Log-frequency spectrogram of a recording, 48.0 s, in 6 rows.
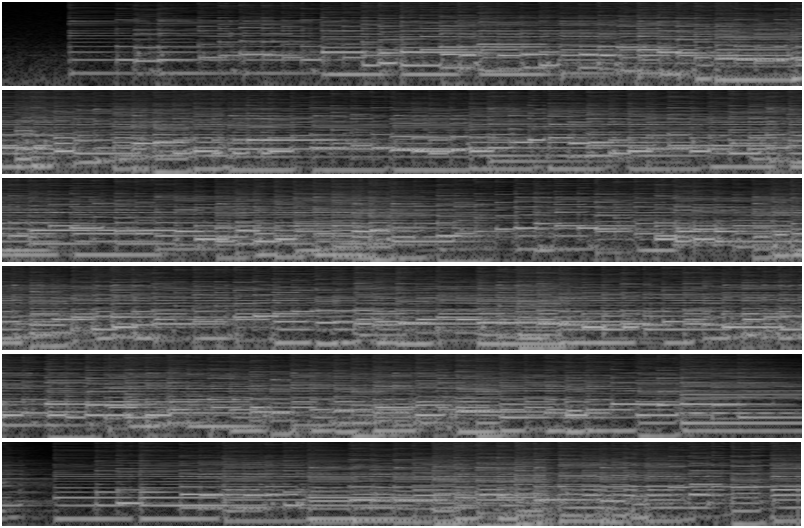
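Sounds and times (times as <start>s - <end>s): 
harpsichord: 0.7s - 47.9s.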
